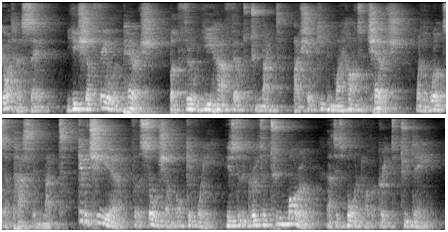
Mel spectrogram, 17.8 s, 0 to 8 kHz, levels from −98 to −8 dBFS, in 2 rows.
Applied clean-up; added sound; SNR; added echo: none; none; none; reverberation time 1.1 s.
